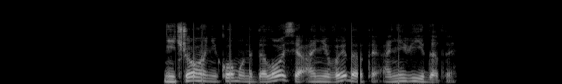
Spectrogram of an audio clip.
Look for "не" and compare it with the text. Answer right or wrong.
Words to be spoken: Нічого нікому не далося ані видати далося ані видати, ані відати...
right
